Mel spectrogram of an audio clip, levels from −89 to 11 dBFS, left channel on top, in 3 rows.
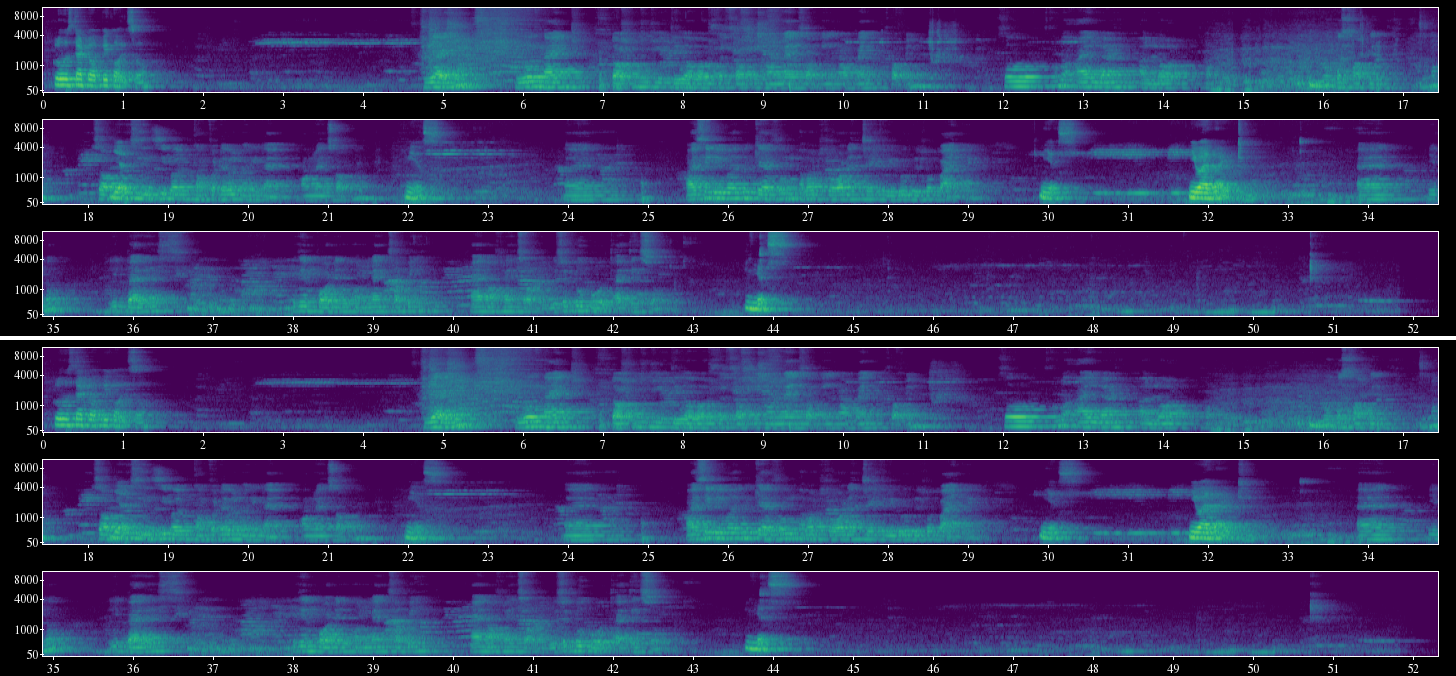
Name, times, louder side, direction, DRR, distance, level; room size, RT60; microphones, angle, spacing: voice 1, 0.1-1.3 2.8-3.5 4.3-4.4 7.0-7.1 15.0-16.2 18.3-18.5 21.9-23.1 24.9-25.0 29.9-33.6 36.7-37.6 37.9-38.0 43.6-44.1 50.7-50.8, left 4 dB, 45° left, 6 dB, 0.5 m, -27 dB
voice 2, 2.3-2.7 4.7-11.3 12.0-14.2 14.5-14.9 15.3-16.8 17.2-21.4 23.8-24.7 25.4-29.1 33.9-35.1 35.7-42.7, equal, 15° left, -7 dB, 2.0 m, -32 dB
11.5 x 6.6 x 5.9 m, 1.2 s
head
